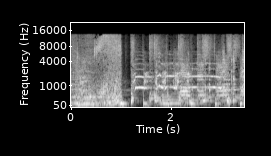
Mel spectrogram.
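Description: A rooster crows loudly on Radio Activa, a long drawn-out cock-a-doodle-doo with strained, wavering notes, set against a dense, noisy background with no talking.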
